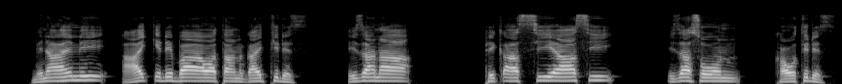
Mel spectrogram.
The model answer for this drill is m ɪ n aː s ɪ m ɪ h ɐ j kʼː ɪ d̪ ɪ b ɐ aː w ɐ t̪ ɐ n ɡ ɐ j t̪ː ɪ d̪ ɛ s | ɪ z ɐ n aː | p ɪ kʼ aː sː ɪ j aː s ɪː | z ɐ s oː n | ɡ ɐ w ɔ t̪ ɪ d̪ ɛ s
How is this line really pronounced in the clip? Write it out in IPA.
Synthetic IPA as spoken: m ɪ n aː h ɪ m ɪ h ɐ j kʼː ɪ d̪ ɪ b ɐ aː w ɐ t̪ ɐ n ɡ ɐ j t̪ː ɪ d̪ ɛ s | ɪ z ɐ n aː | p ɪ kʼ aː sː ɪ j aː s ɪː | z ɐ s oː n | k ɐ w ɔ t̪ ɪ d̪ ɛ s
